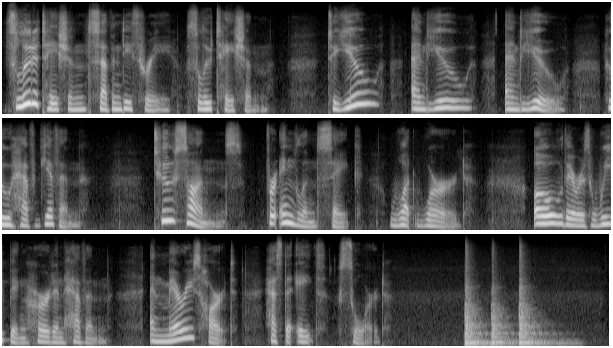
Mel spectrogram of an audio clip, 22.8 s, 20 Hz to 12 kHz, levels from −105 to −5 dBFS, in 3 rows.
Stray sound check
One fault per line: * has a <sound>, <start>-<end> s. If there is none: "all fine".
* has a thud, 21.0-22.5 s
